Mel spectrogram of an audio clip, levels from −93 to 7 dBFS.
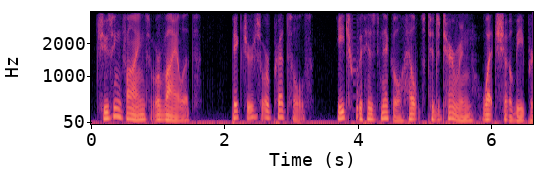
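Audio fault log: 3.94 to 6.29 s, short stall from a late packet, five times (3.94, 4.00, 4.25, 4.87 and 6.23 s): a packet arrived late and the jitter buffer ran dry, so the receiver held the last sound for 30 to 43 ms, giving a brief drawn-out, slightly buzzy sustain. Unlike packet loss, nothing is dropped. The audio resumes exactly where it paused, and everything after each stall plays that much later.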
